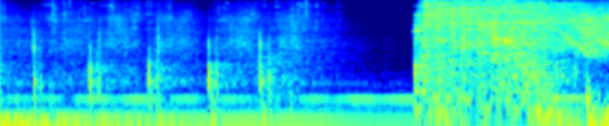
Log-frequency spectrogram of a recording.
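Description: Footsteps tread on a carpeted floor.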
